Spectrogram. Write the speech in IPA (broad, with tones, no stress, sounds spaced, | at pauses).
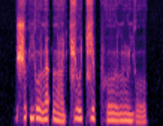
ʃ ʊ˦ ʔ j o˦˨ l ä˦ ʔ l ã˨ t͡ɕ o˦ t͡ɕ ɛ˦˨ pʰ o˨ ʊ̯ l ũ˨ j o˨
